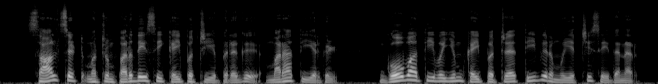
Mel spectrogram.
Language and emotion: Tamil, neutral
